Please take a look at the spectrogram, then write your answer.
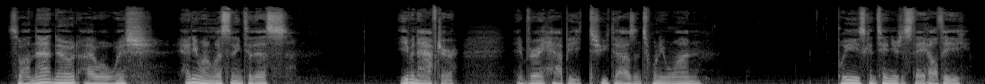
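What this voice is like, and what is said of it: Strained, worn-out voice. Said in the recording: “I hope my voice improves a little bit, because right now it feels like I've been, it's like I've been singing the Star Spangled Banner all day... My voice is sounding pretty bad”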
